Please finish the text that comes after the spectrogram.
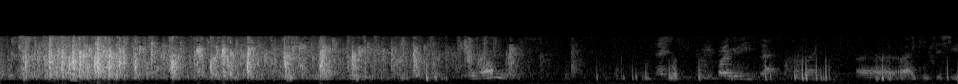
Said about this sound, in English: So if you'd put your hands together for Dan.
